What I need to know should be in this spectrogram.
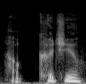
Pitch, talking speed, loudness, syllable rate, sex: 145 Hz, 210 wpm, -18 LUFS, 4.2 syllables/s, male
